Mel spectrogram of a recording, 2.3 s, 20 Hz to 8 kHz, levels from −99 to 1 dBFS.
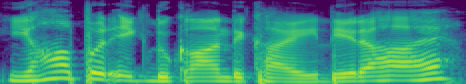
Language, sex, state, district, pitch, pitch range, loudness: Hindi, male, Jharkhand, Ranchi, 150 Hz, 135-170 Hz, -13 LUFS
